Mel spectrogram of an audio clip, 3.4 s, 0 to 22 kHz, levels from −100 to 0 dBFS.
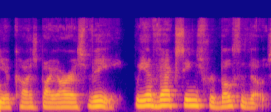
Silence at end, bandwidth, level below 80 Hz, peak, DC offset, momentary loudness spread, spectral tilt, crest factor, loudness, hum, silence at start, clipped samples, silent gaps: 0 s; 12.5 kHz; -64 dBFS; -4 dBFS; under 0.1%; 8 LU; -7.5 dB/octave; 16 dB; -20 LUFS; none; 0 s; under 0.1%; none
